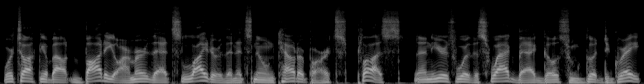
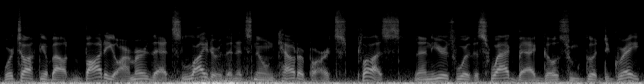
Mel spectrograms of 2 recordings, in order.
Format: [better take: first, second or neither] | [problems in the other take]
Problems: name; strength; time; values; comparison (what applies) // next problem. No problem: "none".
first | wind noise on the microphone; occasional gusts; 15 dB below the speech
